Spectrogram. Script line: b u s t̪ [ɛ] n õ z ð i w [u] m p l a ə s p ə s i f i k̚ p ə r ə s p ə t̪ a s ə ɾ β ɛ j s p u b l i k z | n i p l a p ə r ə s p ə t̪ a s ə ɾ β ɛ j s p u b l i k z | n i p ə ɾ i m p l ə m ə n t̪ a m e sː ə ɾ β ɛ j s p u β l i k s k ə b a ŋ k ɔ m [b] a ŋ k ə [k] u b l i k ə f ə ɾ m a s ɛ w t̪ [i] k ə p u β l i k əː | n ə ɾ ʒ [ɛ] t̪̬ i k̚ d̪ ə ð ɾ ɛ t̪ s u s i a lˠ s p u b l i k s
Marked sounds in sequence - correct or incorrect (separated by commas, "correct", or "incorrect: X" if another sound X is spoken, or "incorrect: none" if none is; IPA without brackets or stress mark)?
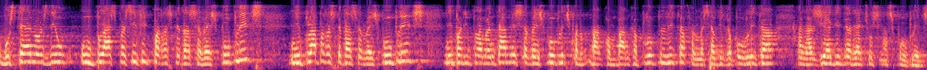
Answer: correct, correct, correct, incorrect: p, correct, correct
